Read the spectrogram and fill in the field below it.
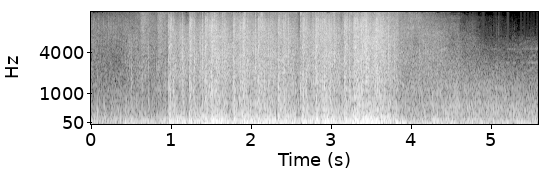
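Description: A plane crashes with a loud rumbling explosion.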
